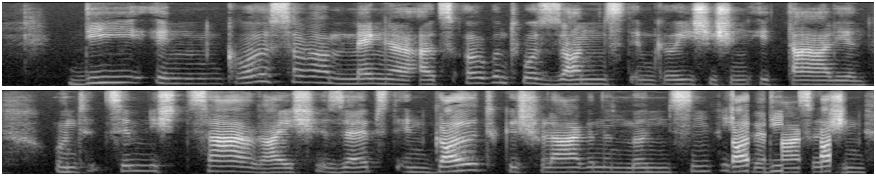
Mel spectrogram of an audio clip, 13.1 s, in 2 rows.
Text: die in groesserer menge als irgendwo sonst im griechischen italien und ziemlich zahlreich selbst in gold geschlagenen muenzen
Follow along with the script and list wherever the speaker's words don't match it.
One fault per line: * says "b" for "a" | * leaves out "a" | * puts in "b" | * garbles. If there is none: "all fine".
* garbles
